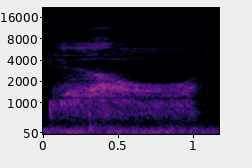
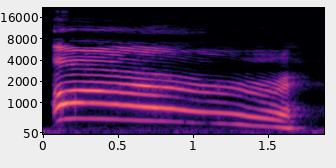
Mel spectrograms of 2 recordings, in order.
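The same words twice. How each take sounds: First: The word is said in a whisper. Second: The word is shouted loudly. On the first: "Now whisper it" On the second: "Yell the word"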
